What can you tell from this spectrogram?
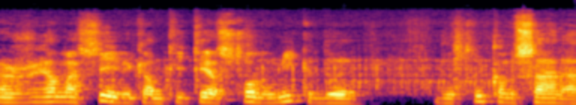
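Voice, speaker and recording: Over noticeable background noise, a man talks at a moderate pace in a medium pitch with flat, monotone intonation. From Lozère, France. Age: 70s. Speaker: sculptor. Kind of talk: interview answer. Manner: hesitant.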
